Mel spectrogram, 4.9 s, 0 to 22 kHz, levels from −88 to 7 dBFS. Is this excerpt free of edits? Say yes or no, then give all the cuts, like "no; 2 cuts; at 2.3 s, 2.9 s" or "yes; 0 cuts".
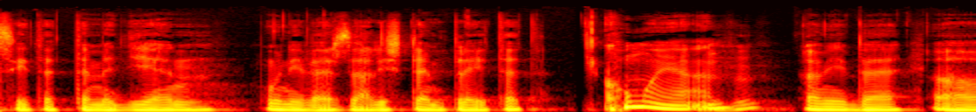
yes; 0 cuts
